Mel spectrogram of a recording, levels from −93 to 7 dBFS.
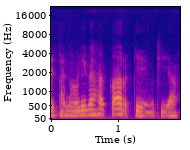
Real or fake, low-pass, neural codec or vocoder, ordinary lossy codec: fake; 19.8 kHz; codec, 44.1 kHz, 2.6 kbps, DAC; none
